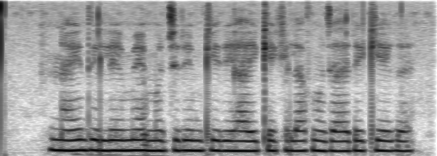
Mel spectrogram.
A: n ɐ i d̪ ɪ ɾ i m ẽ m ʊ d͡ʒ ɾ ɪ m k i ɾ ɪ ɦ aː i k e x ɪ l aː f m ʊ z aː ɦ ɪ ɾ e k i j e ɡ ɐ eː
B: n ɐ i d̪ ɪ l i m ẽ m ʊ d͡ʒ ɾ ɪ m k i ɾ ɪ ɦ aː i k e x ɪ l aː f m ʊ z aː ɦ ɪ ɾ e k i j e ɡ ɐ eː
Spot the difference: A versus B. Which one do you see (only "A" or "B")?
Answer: B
